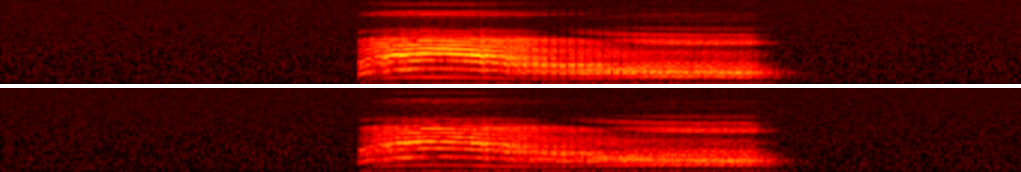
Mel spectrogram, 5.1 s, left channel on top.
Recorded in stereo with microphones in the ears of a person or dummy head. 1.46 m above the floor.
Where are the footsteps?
No footsteps in this recording.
